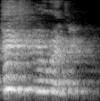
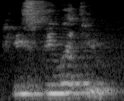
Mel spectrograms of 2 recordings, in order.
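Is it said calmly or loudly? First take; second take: loudly; calmly. First: It is said loudly and abruptly. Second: It is said softly and calmly.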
